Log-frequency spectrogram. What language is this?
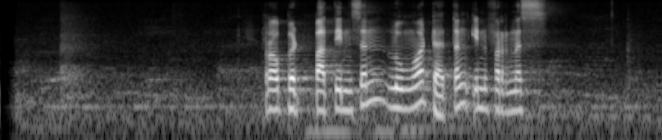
Javanese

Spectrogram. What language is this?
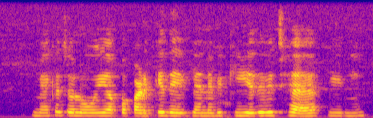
Punjabi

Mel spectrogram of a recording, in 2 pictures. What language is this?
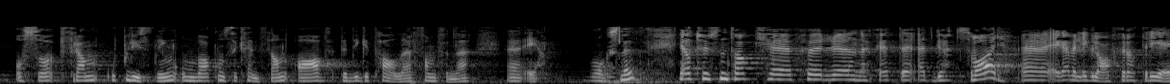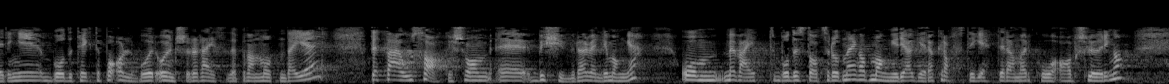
Norwegian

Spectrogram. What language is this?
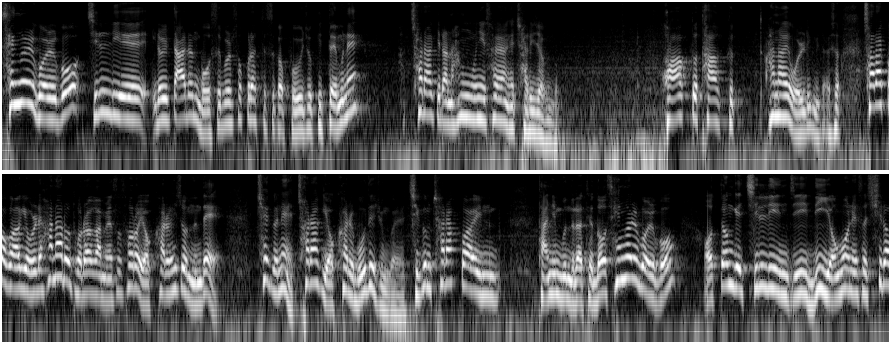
Korean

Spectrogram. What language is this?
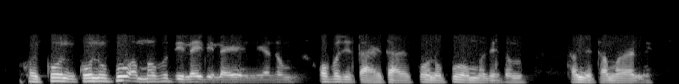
Manipuri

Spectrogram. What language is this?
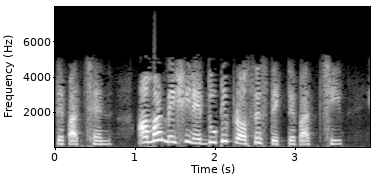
Bangla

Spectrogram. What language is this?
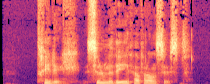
Kabyle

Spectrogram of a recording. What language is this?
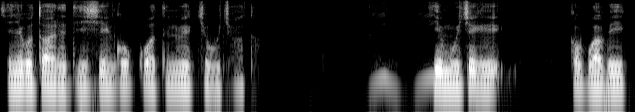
Kalenjin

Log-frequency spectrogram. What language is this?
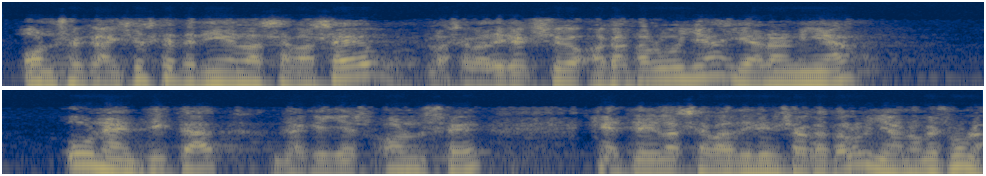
Catalan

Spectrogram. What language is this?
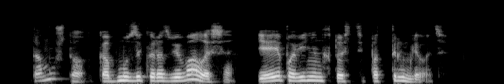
Belarusian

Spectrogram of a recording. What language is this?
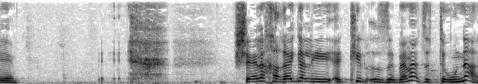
Hebrew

